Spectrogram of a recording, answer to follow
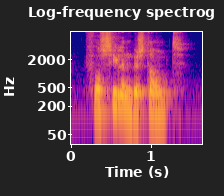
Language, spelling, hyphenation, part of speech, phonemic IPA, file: Dutch, fossielenbestand, fos‧sie‧len‧be‧stand, noun, /fɔˈsi.lə(n).bəˌstɑnt/, Nl-fossielenbestand.ogg
- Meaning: fossil record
